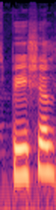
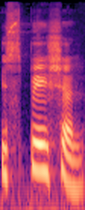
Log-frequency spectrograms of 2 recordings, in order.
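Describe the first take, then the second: First: The word begins directly with the 's' sound. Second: An extra 'i' vowel comes before the 's'.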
